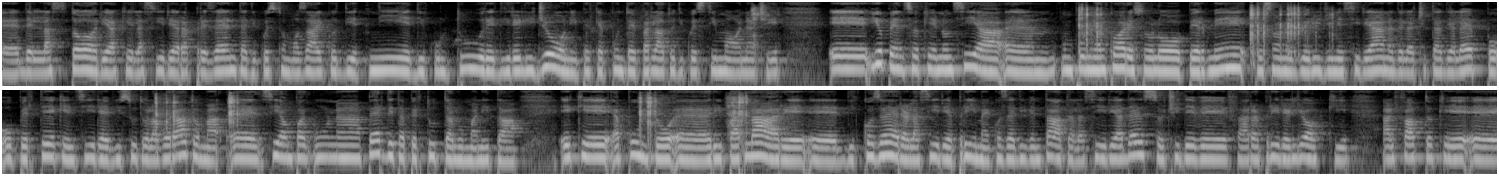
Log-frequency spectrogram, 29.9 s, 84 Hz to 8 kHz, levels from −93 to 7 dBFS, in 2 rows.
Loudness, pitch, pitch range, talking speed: -27 LUFS, 190 Hz, 185-205 Hz, 185 wpm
